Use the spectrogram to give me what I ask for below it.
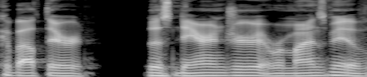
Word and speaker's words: Deringer: so daringer became widespread misspelled with a second R but this is the correct spelling one R really yes I always thought it was with two RS it make it sounds phonetically better daringer oh one R daringer yep but you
